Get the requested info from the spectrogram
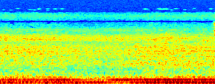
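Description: Steady low hum of an engine running, a little louder about halfway through.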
